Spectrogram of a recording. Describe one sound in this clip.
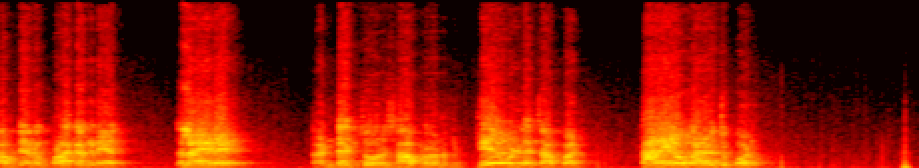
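A man talks loudly and excitedly, close by.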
